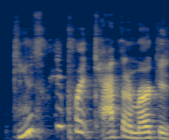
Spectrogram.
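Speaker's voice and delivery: voice breaking, cracking up high. Speaker asks viewers what Marvel items to 3D print; voice cracking. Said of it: "did you hear my voice crack?".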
